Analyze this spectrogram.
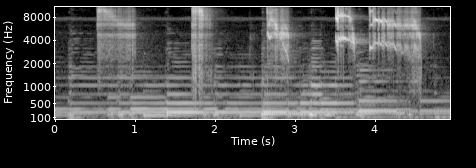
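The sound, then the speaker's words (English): A voice imitates monkey calls with a string of about five high, squeaky chirps and breathy bursts over a steady low hum, fairly loud. “The monkeys make”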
